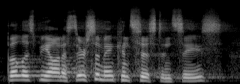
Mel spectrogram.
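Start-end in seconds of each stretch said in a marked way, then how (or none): none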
